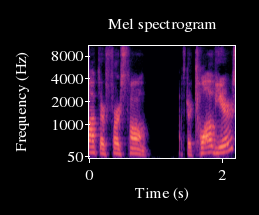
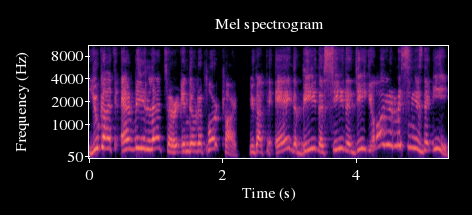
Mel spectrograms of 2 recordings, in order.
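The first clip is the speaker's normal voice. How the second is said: put-on Persian accent with a teasing tone; 9 semitones higher, 4 dB quieter than usual. Retelling what his mom said to him, Persian accent imitating mom. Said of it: "use a Persian accent".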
